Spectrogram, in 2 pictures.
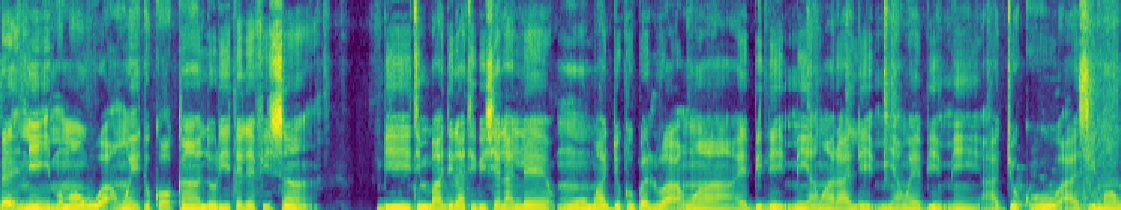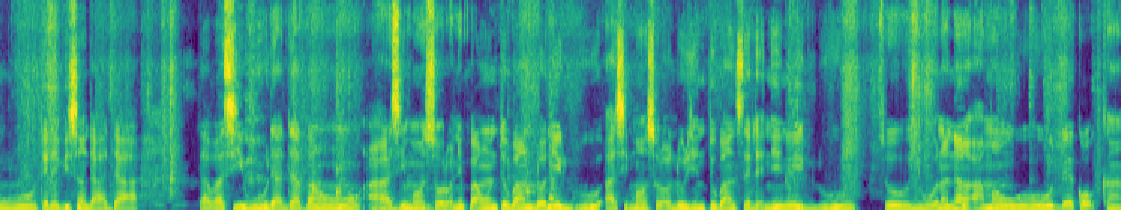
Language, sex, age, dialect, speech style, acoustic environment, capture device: Yoruba, male, 25-34, Nigeria - Nigerian Standard, focused, nature, mobile / Linux / Chrome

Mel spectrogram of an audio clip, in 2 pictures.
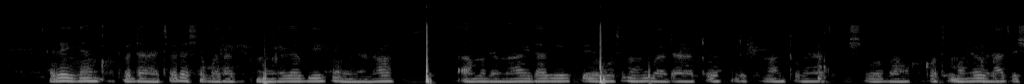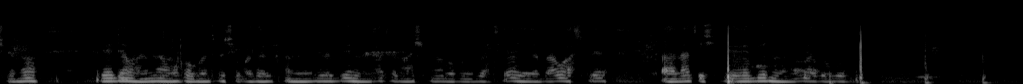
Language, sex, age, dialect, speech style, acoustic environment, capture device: Yoruba, male, 25-34, Nigeria - Nigerian Standard, relaxed, music, mobile / Linux / Chrome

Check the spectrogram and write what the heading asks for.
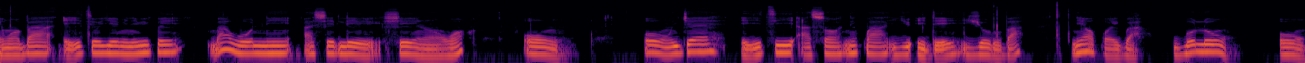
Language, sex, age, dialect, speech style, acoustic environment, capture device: Yoruba, male, 35-44, Nigeria - Ibadan, anxious, nature, mobile / Linux / Chrome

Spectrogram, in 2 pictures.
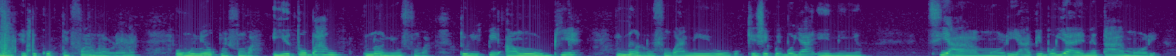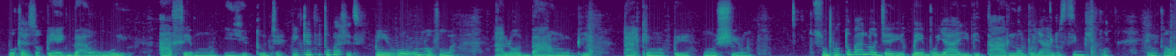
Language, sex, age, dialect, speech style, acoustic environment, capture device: Yoruba, female, 25-34, Nigeria - Ibadan, anxious, silence, desktop / Linux / Chrome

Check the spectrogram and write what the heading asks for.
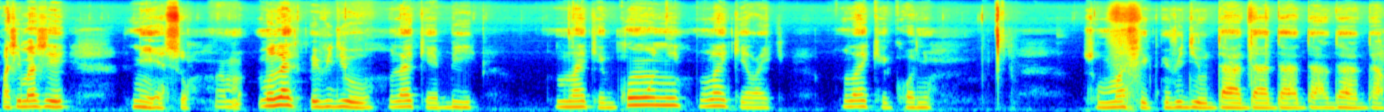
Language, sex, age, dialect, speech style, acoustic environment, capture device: Yoruba, female, 35-44, Nigeria - Lagos Yoruba, excited; relaxed, nature, mobile / Linux / Chrome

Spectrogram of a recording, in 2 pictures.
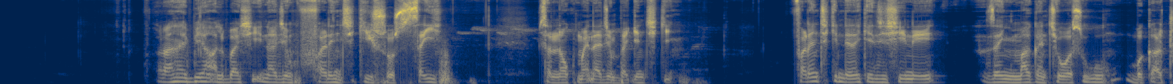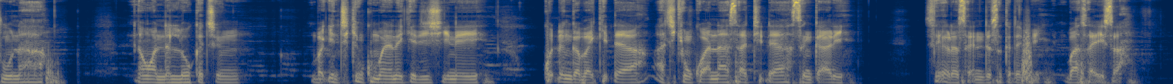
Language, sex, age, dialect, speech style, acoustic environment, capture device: Hausa, male, 35-44, Nigeria - Kano, happy, silence, mobile / Linux / Chrome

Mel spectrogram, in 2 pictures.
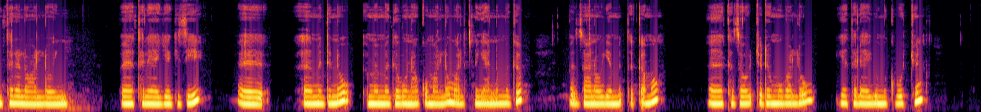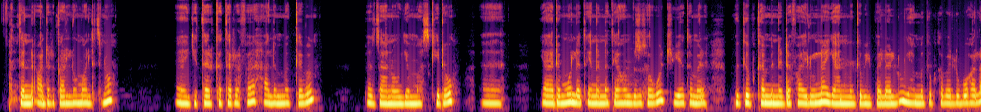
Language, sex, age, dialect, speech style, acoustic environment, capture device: Amharic, female, 25-34, Ethiopia - Addis Ababa, excited; happy, silence, mobile / Linux / Chrome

